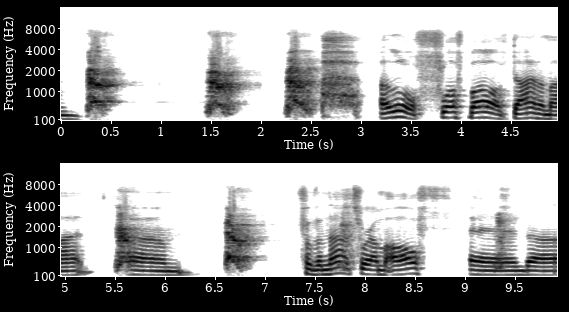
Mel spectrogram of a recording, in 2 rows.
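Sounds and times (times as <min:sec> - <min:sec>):
Australian Shepherd barking: 0:00.3 - 0:00.8, 0:01.5 - 0:02.7, 0:05.5 - 0:05.9, 0:06.6 - 0:07.1, 0:09.3 - 0:09.6
speech: 0:03.2 - 0:06.4, 0:07.4 - 0:09.9.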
